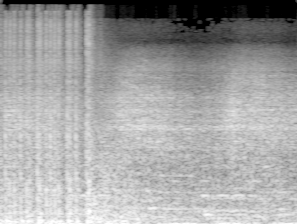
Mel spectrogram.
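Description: A rapid burst of gunfire from the video game Shadows Over Loathing: a fast string of shots for about a second, then a long echoing decay into a fading rumble. Fairly quiet overall, with no voices.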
